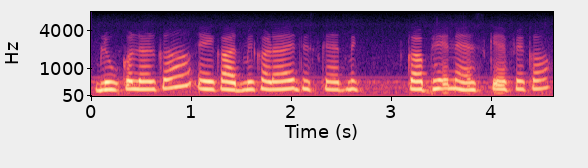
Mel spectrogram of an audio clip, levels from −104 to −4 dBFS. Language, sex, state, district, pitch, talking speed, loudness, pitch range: Hindi, female, Madhya Pradesh, Bhopal, 275 Hz, 180 wpm, -15 LUFS, 265-290 Hz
